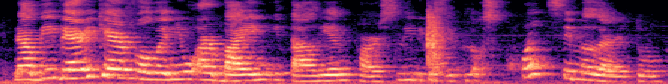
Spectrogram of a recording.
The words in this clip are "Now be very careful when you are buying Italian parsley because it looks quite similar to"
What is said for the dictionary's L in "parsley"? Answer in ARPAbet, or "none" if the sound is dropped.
L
